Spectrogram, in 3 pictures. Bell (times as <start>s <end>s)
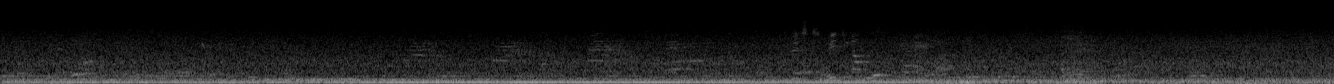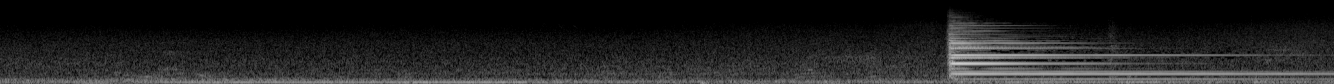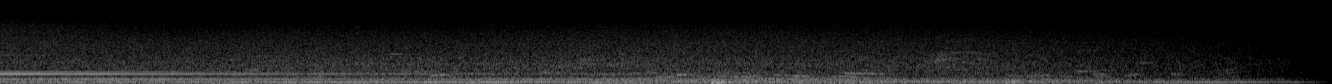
22.8s 33.8s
